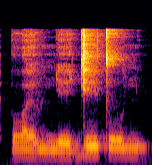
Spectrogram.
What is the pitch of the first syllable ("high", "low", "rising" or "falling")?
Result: low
